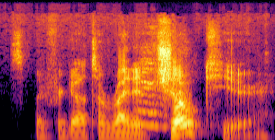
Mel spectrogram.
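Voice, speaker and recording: A man's voice: fairly low pitch, sing-song, a little fast, slightly rough. A man hosting a comedy radio show, reading out one-liner jokes and bantering casually.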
